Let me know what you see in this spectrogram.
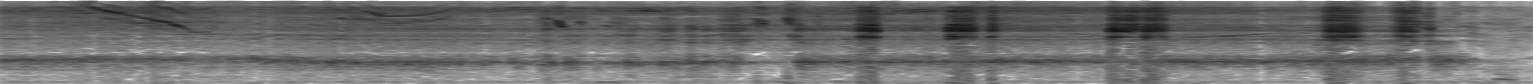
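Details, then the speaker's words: High-pitched whining drill with louder bursts and water-spray hiss as a bur grinds a residual root remnant during live root shield or socket preservation surgery in an upper anterior socket; dental drill. "checking the socket here okay a little bit more grinding out slightly grinding out"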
